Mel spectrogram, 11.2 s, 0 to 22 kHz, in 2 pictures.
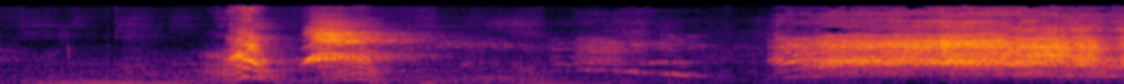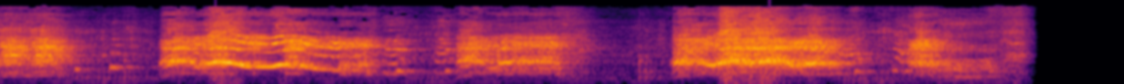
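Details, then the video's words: A Shiba Inu dog gives loud, harsh screaming yelps: a few short squeals, then three long, raspy, wavering screams separated by brief pauses, indoors. "EVERY SOUND A SHIBA INU MAKES IN UNDER 2 MINUTES"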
